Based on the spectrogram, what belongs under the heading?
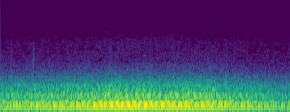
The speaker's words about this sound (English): Then he saw the lights of a truck approaching. It passed him at high speed.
